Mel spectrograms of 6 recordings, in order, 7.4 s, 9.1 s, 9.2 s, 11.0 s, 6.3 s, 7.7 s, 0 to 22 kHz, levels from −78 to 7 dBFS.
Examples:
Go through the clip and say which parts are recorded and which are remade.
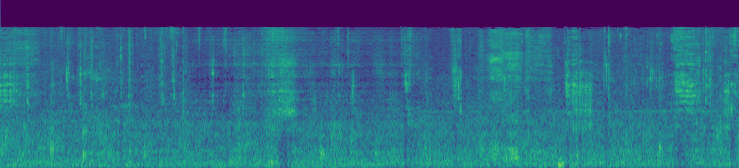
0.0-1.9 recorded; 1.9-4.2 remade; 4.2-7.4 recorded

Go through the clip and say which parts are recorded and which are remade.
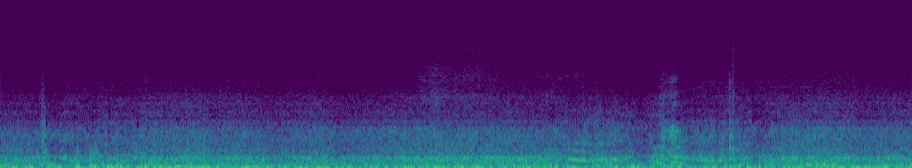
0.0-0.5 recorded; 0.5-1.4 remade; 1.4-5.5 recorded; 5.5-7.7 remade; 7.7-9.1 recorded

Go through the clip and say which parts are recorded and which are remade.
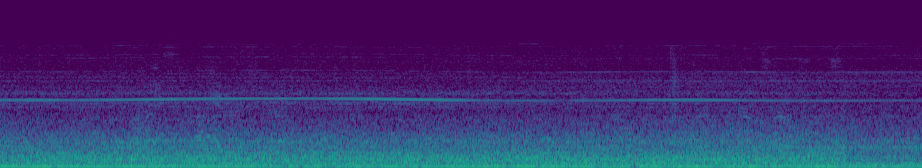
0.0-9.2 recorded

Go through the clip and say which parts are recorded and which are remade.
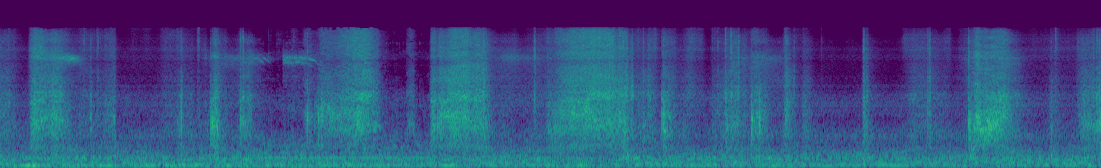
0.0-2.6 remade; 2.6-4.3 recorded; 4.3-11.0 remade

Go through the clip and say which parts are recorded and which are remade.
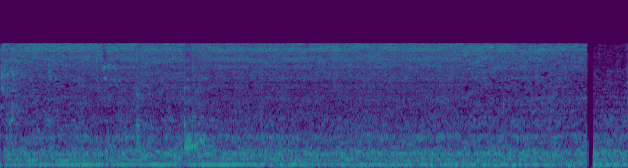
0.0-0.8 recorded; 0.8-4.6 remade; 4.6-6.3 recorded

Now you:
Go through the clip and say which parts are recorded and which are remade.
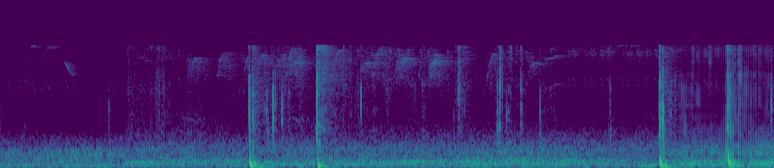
0.0-6.8 recorded; 6.8-7.7 remade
